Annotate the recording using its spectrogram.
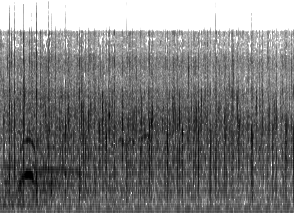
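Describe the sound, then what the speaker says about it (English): A crowd at an awards ceremony claps loudly and continuously, dense applause with some cheering voices mixed in. "you can clap for my mom. Go ahead, give it up for Mom."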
